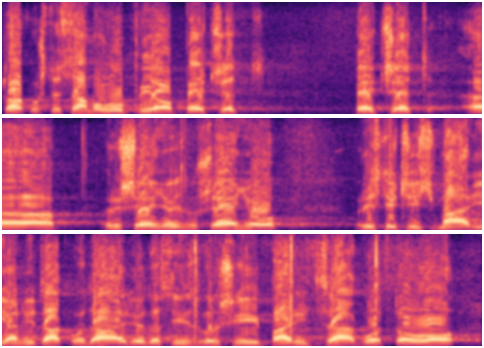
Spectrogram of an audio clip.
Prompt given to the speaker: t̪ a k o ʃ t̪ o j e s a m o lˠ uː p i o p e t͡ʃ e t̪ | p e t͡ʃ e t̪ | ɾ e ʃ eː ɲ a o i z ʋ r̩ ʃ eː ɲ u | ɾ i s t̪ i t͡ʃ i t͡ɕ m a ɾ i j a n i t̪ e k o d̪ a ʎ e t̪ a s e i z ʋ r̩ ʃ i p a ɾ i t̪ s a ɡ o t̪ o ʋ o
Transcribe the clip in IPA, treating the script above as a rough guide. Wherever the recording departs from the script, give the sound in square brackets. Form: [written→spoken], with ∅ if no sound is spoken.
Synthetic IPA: t̪ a k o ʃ t̪ o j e s a m o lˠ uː p i o p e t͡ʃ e t̪ | p e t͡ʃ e t̪ | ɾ e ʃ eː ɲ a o i z ʋ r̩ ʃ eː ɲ u | ɾ i s t̪ i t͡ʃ i t͡ɕ m a ɾ i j a n i t̪ [e→a] k o d̪ a ʎ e [t̪→d̪] a s e i z ʋ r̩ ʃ i p a ɾ i t̪ s a ɡ o t̪ o ʋ o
